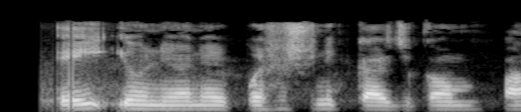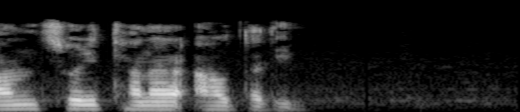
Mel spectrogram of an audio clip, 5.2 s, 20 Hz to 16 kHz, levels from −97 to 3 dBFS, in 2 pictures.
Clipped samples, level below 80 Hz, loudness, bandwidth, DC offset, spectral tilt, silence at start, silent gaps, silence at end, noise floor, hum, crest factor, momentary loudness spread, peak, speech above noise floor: under 0.1%; -60 dBFS; -17 LUFS; 8.2 kHz; under 0.1%; -3.5 dB/octave; 0.3 s; none; 1.15 s; -73 dBFS; none; 16 dB; 7 LU; -2 dBFS; 56 dB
